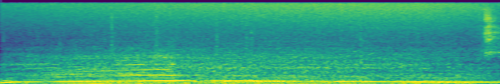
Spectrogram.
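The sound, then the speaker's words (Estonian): A Ferrari engine rumbles steadily while driving out of a parking lot, a deep sustained hum with a bright harmonic tone that rises slightly then holds, loud and continuous with no voices. “ma loodan jah, et, et ka see müdin tuleb siit nüüd läbi natukene”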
